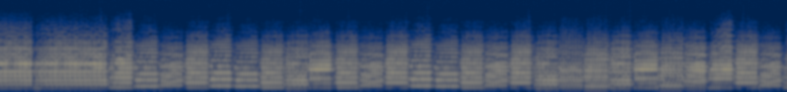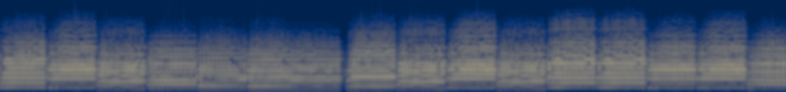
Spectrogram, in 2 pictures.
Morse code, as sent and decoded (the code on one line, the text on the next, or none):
none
